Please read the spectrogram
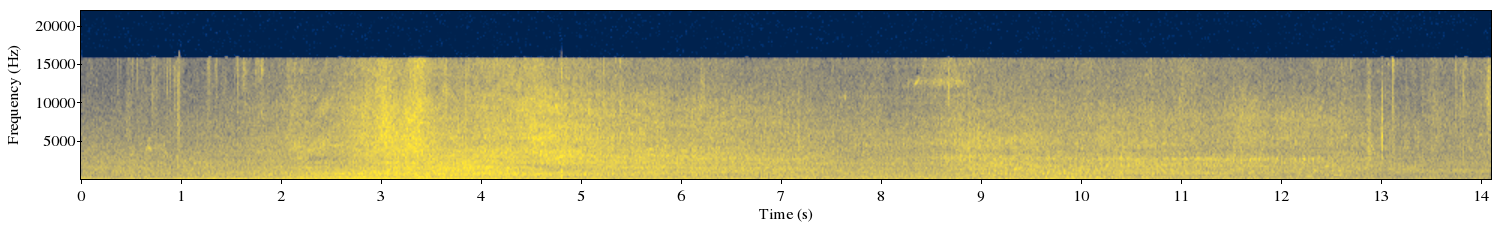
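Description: A motor vehicle's engine running nearby as a steady low hum. It grows louder over the first few seconds and fades out about eleven seconds in, with a single sharp click about five seconds in.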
